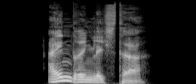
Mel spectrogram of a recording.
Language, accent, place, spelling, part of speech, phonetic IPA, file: German, Germany, Berlin, eindringlichster, adjective, [ˈaɪ̯nˌdʁɪŋlɪçstɐ], De-eindringlichster.ogg
- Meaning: inflection of eindringlich: 1. strong/mixed nominative masculine singular superlative degree 2. strong genitive/dative feminine singular superlative degree 3. strong genitive plural superlative degree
